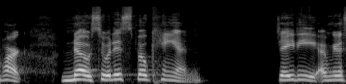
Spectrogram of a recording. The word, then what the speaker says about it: Spokane: two are my okay anna was right it's spokane spokane washington i did not know that am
